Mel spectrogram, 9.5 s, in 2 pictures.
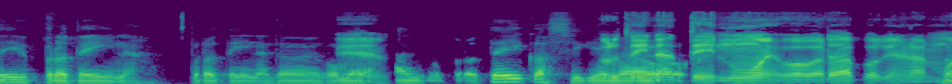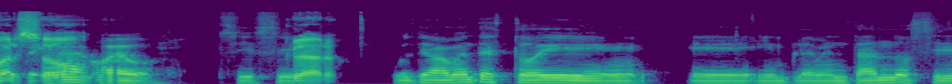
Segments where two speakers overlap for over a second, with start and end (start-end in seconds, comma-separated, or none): none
